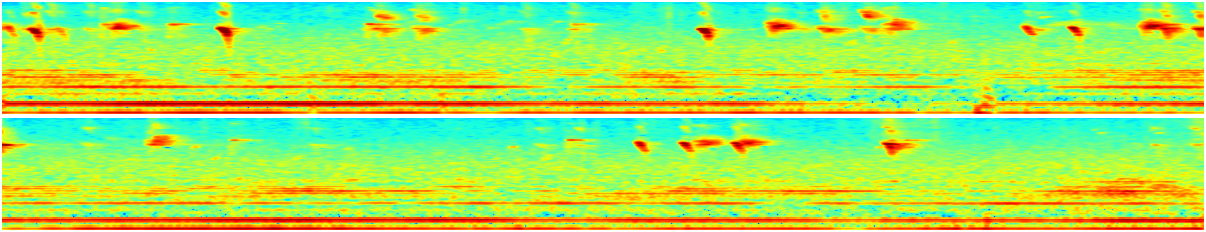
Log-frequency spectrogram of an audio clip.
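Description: A wild bird calls repeatedly in short, high chirps and tweets over a steady low mechanical hum, with no voices present.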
